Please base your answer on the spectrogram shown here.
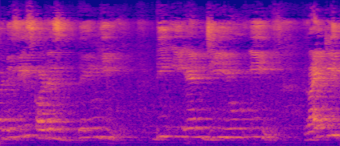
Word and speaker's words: dengue: So dengue, DENGUE is dengue, U is silent there, ठीक है।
